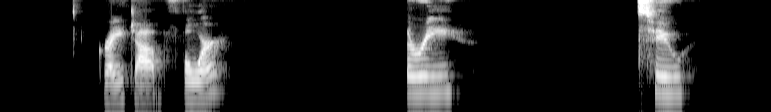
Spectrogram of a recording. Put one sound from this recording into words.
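A young woman speaks in short, clear phrases close by.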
